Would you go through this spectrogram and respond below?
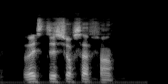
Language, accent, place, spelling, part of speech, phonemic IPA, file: French, France, Lyon, rester sur sa faim, verb, /ʁɛs.te syʁ sa fɛ̃/, LL-Q150 (fra)-rester sur sa faim.wav
- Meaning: 1. to not have had enough to eat, to be unsatiated 2. to be left hungry for more, to be left wanting more, to be left unsatisfied; to be somewhat underwhelmed, to be a bit disappointed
